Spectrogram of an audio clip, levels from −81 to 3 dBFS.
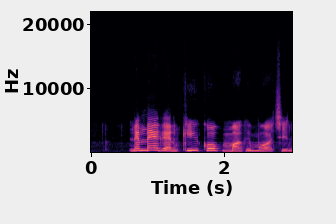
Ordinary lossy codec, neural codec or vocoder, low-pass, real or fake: none; autoencoder, 48 kHz, 128 numbers a frame, DAC-VAE, trained on Japanese speech; 19.8 kHz; fake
